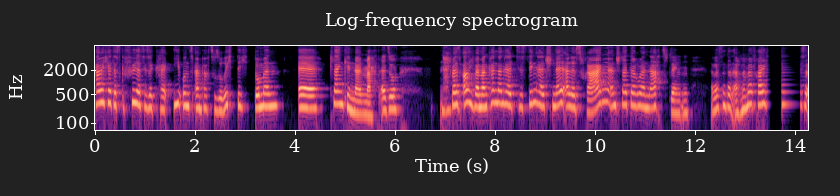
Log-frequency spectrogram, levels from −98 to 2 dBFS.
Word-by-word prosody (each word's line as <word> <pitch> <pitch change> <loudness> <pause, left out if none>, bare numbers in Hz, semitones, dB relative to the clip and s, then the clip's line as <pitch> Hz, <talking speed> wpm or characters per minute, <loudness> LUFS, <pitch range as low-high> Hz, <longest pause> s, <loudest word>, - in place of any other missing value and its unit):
habe 310 +2 +4
ich 325 - -4
halt 315 -2 +1
das 280 0 -2
Gefühl, 320 +6 -1
dass 290 -1 +3
diese 245 -3 -3
KI 245 +5 -3
uns 270 -2 -1
einfach 235 0 -2
zu 235 -3 -11
so 205 0 -3
richtig 265 0 -5
dummen, 265 +2 +2 0.3
äh, 240 -1 +8 0.3
Kleinkindern 245 - +1
macht. 160 0 -2
Also, 225 +2 +1 0.9
na, 215 -3 -7
ich - - -10
weiß 280 0 +1
auch 325 - +6
nicht, 295 -4 0
weil 250 -1 +6
man 250 0 +5
kann 320 +3 -1
dann 310 -1 0
halt 275 -1 -1
dieses 250 -2 -10
Ding 305 +1 -2
halt 260 -1 -1
schnell 270 +4 +1
alles 250 -2 -1
fragen, 245 - +2
anstatt 280 +3 -3
darüber 270 -2 0
nachzudenken. 235 -8 -4 0.4
Aber 200 +3 -5
das 235 - -3
sind 270 0 -3
dann 250 - -1
auch 180 -1 -4
manchmal 245 +9 0
frage 295 0 0 0.6
ich 280 -1 -2
260 Hz, 190 wpm, -20 LUFS, 235-285 Hz, 0.9 s, äh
